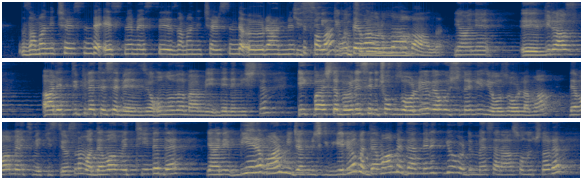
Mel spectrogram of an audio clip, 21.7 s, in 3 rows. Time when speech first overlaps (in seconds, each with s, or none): 3.6 s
